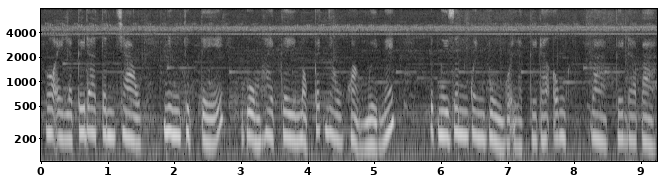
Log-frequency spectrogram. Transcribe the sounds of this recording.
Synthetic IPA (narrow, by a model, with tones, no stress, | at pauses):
ɣɔ̰˧˨jlaː˨˩kə˧jɗaː˧t̪ə˧nt͡ɕaː˨˩w | ɲɨ˧ŋt̪ʰɨ˨˩k̚t̪e˨˦ | ɣo˨˩mɦaː˧jkə˧jma˨˩wk͡p̚ka˦˥jk̚ɲa˧wxwaː˧˩ŋmɨ˨˩əjmɛ˦˥t̚ | ɗɨ˨˩ək̚ŋɨ˨˩əjzə˧nkwa˧jŋ̟vʊ˨˩ŋ͡mɣɔ̰˧˨jlaː˨˩kə˧jɗaː˧ʔə˧wŋ͡m | vaː˨˩kə˧jɗaː˧ɓaː˨˩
